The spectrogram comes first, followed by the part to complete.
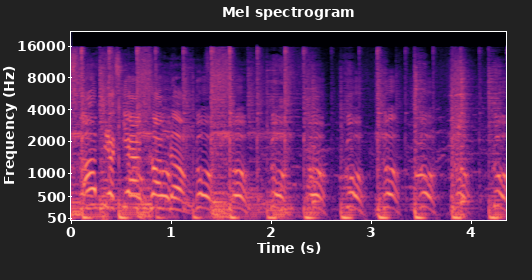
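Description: Upbeat music with a steady bass-drum beat about three times a second and a high pitched line that slides down in pitch on the beats; about halfway through it thins out, dropping away between beats.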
